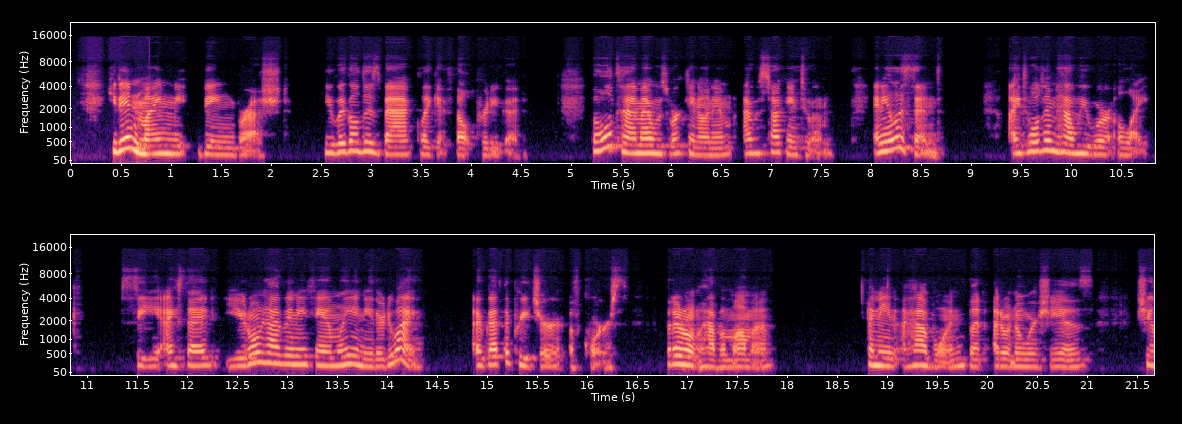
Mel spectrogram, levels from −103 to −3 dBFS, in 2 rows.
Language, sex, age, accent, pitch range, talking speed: English, female, 20-39, American, 170-210 Hz, 210 wpm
